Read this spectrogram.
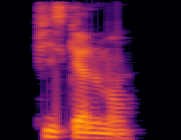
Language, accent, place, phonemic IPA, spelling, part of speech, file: French, France, Lyon, /fis.kal.mɑ̃/, fiscalement, adverb, LL-Q150 (fra)-fiscalement.wav
- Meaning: fiscally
